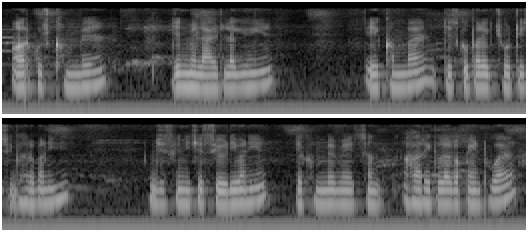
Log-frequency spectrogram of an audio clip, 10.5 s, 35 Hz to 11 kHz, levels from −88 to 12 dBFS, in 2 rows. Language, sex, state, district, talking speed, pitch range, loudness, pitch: Hindi, male, Maharashtra, Solapur, 200 wpm, 135-150 Hz, -29 LUFS, 140 Hz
